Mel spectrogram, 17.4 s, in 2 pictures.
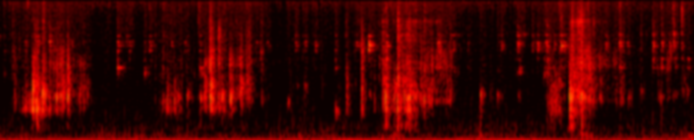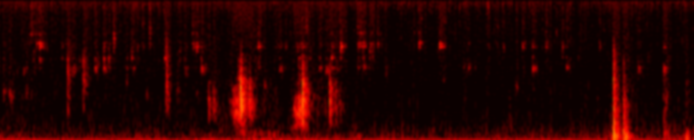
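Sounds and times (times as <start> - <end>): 
coffee brewing: 0.0 - 13.0.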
